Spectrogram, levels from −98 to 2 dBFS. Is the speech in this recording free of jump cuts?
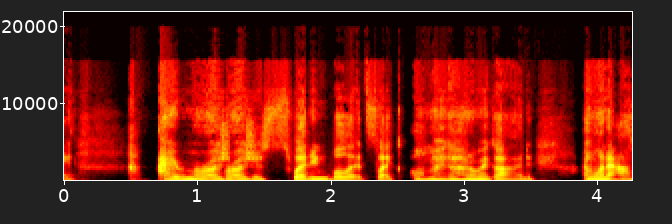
no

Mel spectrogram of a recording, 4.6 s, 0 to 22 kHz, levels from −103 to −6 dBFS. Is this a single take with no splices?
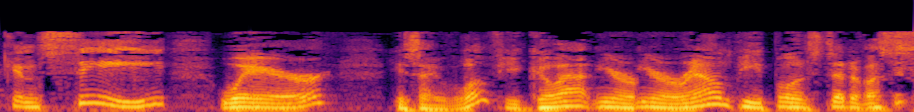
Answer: no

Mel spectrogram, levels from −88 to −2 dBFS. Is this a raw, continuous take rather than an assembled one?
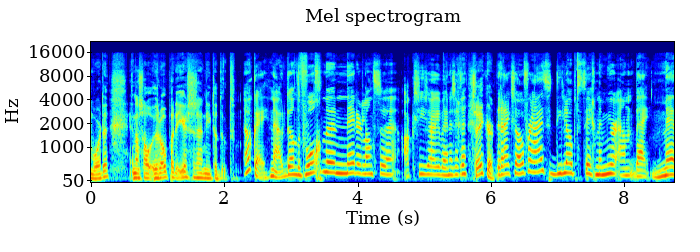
yes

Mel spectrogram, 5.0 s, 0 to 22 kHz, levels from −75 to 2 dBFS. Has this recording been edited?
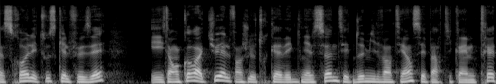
yes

